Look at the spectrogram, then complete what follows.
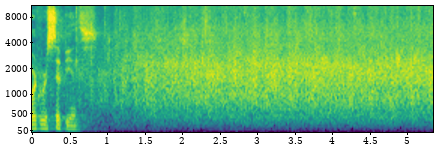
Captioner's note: applause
